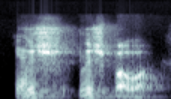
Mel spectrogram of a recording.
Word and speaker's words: Lisboa: in lisbon yeah or lisboa yeah they call it lisboa actually lishboa oh so their uh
